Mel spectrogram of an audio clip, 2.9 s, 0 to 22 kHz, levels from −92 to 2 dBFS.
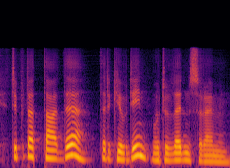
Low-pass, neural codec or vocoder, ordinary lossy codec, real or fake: none; codec, 16 kHz, 0.2 kbps, FocalCodec; none; fake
